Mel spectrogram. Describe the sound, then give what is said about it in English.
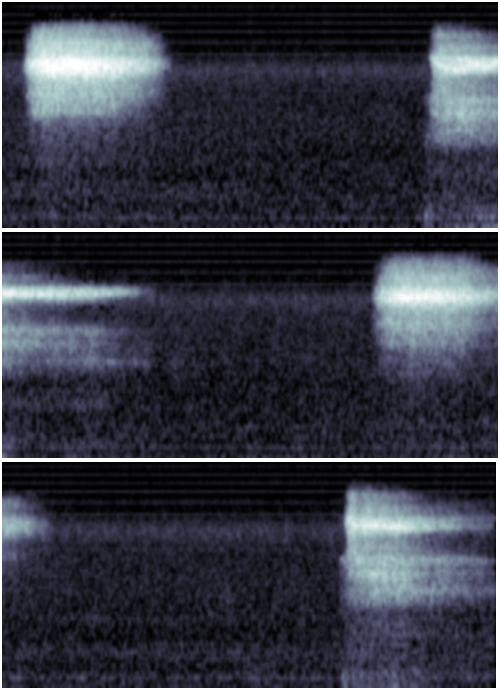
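Four slow, deep belly breaths, each a loud airy hiss that lasts over a second and tails off, evenly spaced about four seconds apart with quiet between them. “Do a couple more deep breaths and make sure you fill your belly out as the energy goes right down to your perineum.”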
